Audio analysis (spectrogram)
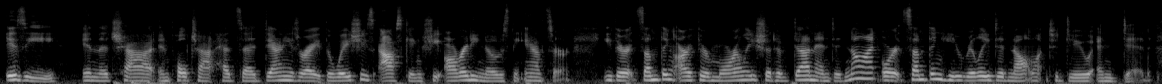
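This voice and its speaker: A woman co-hosting a podcast in casual, chatty, expressive discussion. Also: on the low side, moderate pace. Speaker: podcast co-host.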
